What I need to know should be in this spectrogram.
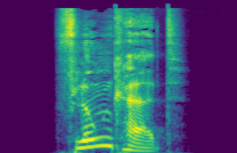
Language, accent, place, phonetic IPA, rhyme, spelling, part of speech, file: German, Germany, Berlin, [ˈflʊŋkɐt], -ʊŋkɐt, flunkert, verb, De-flunkert.ogg
- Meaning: inflection of flunkern: 1. second-person plural present 2. third-person singular present 3. plural imperative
